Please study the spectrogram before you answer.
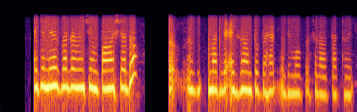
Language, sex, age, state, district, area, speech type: Kashmiri, female, 30-45, Jammu and Kashmir, Baramulla, rural, conversation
